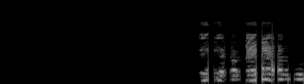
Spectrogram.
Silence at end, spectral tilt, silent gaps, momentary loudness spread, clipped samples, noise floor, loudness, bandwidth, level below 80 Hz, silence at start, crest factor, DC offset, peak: 0 s; -3 dB/octave; 2.41-2.45 s; 9 LU; under 0.1%; under -90 dBFS; -34 LUFS; 8 kHz; -72 dBFS; 2 s; 20 dB; under 0.1%; -18 dBFS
